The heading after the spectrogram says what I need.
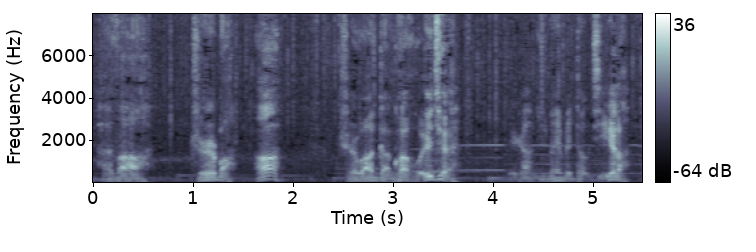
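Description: A man voicing a kindly, warm-hearted aging innkeeper who talks in a fatherly, sighing, emotional way. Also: on the low side, animated, moderate pace, creaky, faint music behind. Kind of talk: storytelling with voiced characters.

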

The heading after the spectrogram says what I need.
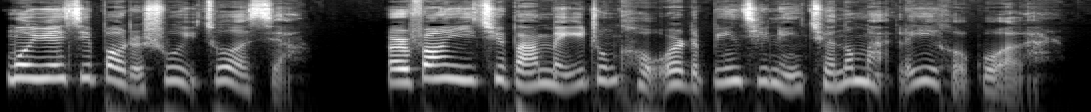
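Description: A woman reading a romance novel aloud in a steady, even storytelling voice. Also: on the high side, fast, no room sound, studio quality. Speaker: narrator. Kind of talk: scripted novel narration.

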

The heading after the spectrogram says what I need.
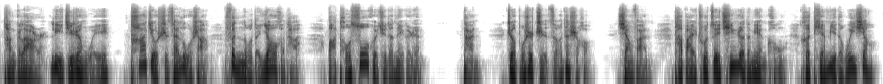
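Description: A man narrating a novel as an audiobook, with an expressive storytelling delivery. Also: deep voice, moderate pace, slightly rough, no room sound, studio quality.

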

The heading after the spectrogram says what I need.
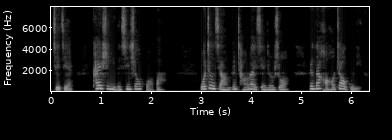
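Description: A guilt-ridden young man speaks in a flat, subdued way, as a woman reading a novel puts him on. The voice is husky and breathy. He sounds withdrawn and weary. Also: mid-range voice, moderate pace. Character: troubled young man on the phone, remorseful, withdrawn.

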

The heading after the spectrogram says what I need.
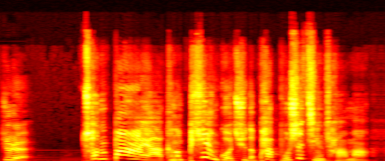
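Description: A young woman telling a personal story in a lively, chatty way, repeating words and asking her listeners questions. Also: high voice, normal speed, soft background music. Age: young adult. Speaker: storyteller addressing her audience.

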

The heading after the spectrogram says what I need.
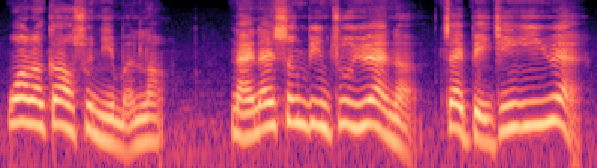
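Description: A woman's voice: high voice, sing-song, a little fast, darkish tone, no echo, pitched above the performer's own voice. Woman doing a willful, curt young daughter.

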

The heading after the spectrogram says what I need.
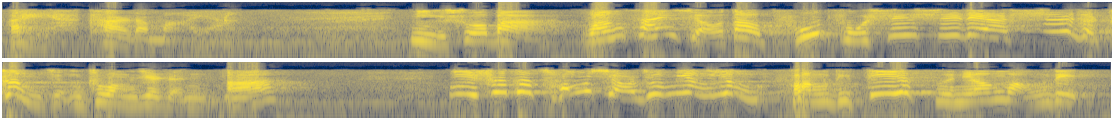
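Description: A woman's voice: sits high, huge pitch swings, normal speed, sharp tone, a little hiss or hum, heavily acted. An actress playing a worried, pleading mother of a sick girl in northeastern folk opera dialogue, with a Northeast Chinese accent. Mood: fretful.

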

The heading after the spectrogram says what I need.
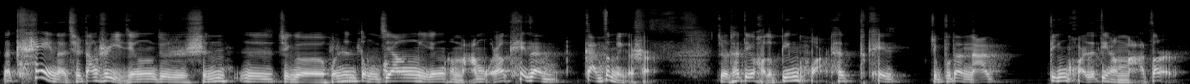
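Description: A man casually retelling a fairy tale from memory, loose and halting, with many restarts and fillers. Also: mid-range voice, animated. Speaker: storyteller.

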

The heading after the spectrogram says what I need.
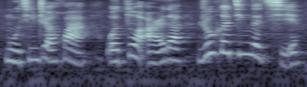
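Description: Humbled son voiced by a woman, slow, deferential, pleading. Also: mid-range voice, animated, a little mellow, slight background noise, natural voice. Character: humbled middle-aged son, dutiful and pleading.

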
